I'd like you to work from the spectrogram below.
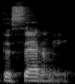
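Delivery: "Gethsemane" with a plain "get" start and short "mee" ending; church pronunciation. Shown as a demonstration. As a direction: say "Gethsemane" as geh-SET-uh-mee. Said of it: "they always pronounced it".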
